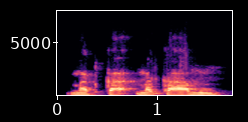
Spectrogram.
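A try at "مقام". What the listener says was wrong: Or you'll just say makam. You don't have to say makamun. You will write it as makamun. You'll write it as makamun, but you can simply say makam.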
